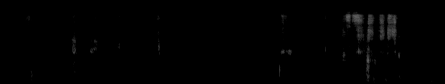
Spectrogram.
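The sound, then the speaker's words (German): Pen writing an entry in a guestbook: quiet, irregular scratchy strokes, then a denser flurry of scribbling near the end. “Und bevor wir die Sendung beenden, gibt es noch den Eintrag ins Gästebuch der Riesen.”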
